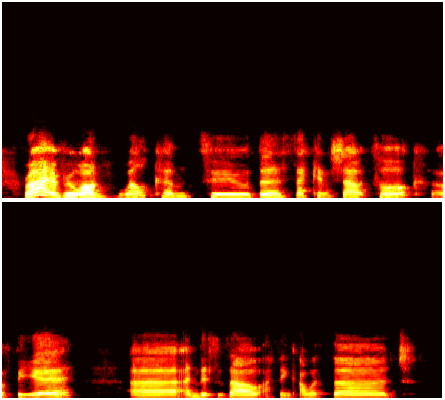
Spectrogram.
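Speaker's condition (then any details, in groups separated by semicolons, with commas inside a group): No condition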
